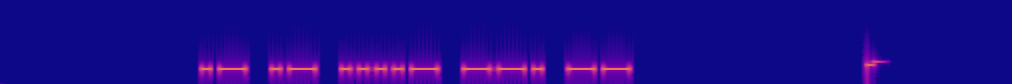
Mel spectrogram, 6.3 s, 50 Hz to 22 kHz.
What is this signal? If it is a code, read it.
Morse code, heard as a keyed tone, about 21 wpm, 700 Hz. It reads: AA4GM
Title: USA Call Signs - 3x Character Spacing - 22wpm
